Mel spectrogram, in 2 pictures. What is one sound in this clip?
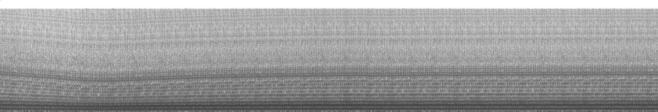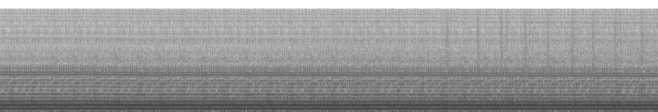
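A car engine hums steadily, dipping briefly and then rising as the car speeds up.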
